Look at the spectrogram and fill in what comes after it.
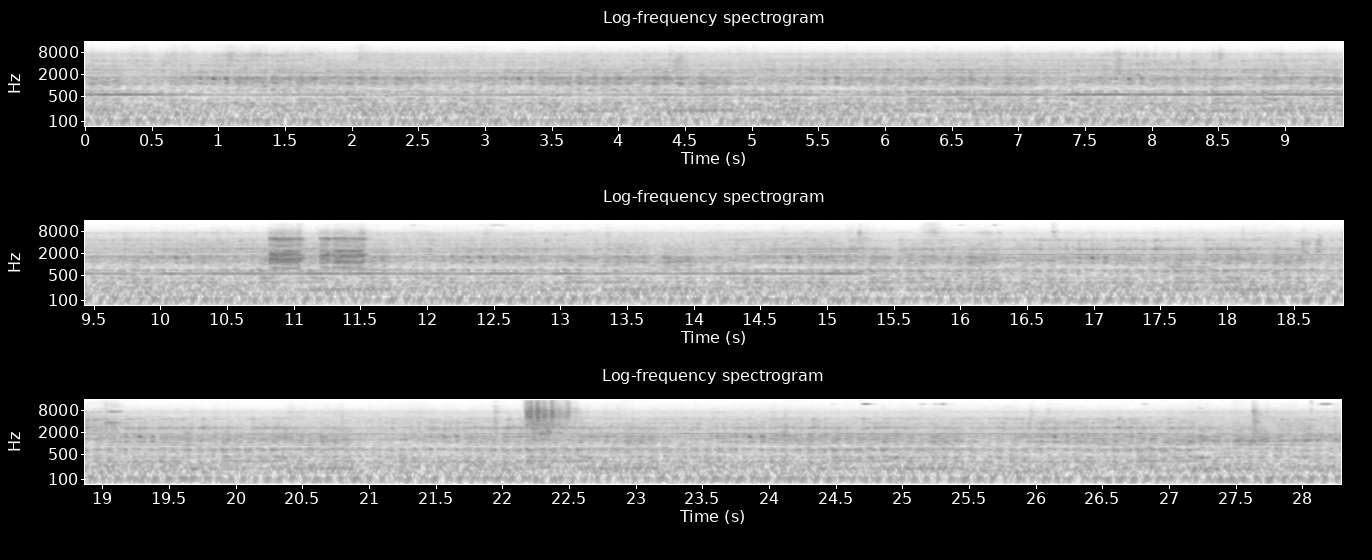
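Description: Engine of a vintage ride car running steadily while the car stands still, with a steady whine that stops about halfway and a couple of brief clicks.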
